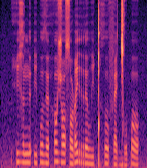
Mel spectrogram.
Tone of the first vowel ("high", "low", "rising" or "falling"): high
